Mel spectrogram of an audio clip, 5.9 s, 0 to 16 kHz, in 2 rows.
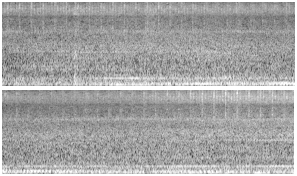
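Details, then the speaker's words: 2008 Honda CR-V after fixing shaking/stumbling idle (cylinder 2 injector dead; one injector replaced, three cleaned, all four coils and spark plugs replaced): steady, even low idle hum, no stumbles or shakes, no warning lights. "ครับผมCVก็เรียบร้อยครับลองมาพ่อเครื่องปกติแล้วนะครับผมอเครื่องนิ่งไม่สั่นแล้วครับผม"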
